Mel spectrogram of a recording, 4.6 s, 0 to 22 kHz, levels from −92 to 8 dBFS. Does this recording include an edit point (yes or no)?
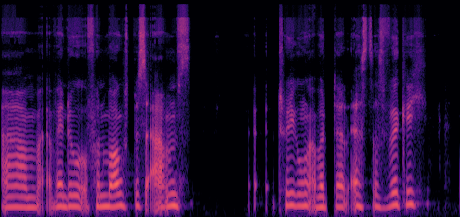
yes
